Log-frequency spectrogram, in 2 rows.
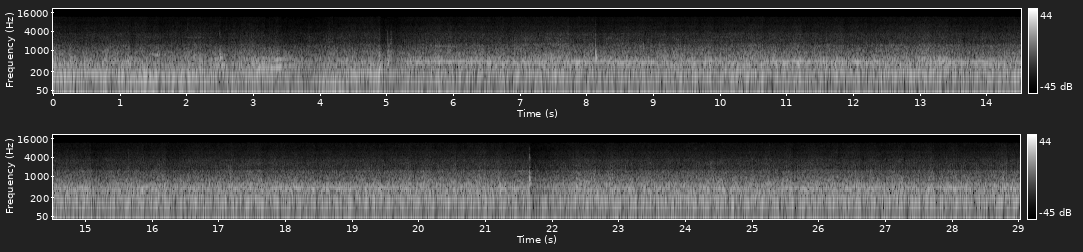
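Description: Mazda MX-5 race car's four-cylinder engine idling steadily at about 1,050 rpm, heard from inside the cabin.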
